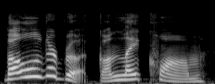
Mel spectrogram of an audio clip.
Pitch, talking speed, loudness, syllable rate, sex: 225 Hz, 140 wpm, -17 LUFS, 3.3 syllables/s, female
